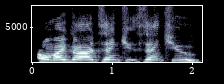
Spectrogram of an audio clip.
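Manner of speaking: high, gushing oh my God and thank yous; overwhelmed by a long-time supporter's loyalty; thrilled gratitude. Real, not acted. Co-host thanking a loyal follower, high and thrilled.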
